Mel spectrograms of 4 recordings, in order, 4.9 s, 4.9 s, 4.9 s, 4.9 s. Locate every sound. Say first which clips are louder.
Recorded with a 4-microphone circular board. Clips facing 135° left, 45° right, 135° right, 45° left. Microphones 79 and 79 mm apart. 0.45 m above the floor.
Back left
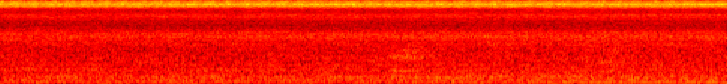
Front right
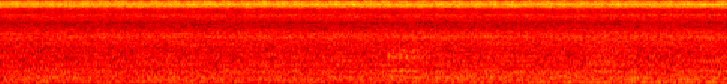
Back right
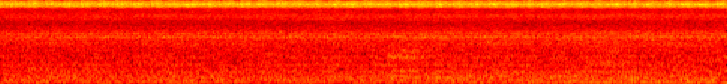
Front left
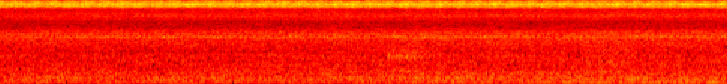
0.0 s an insect: front right 1 dB, even; 35° right, 1.2 m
